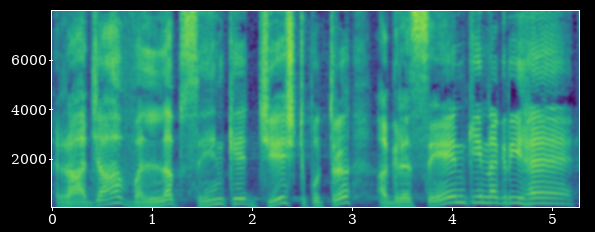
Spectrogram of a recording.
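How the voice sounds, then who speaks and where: A man's voice: high-pitched, animated, fairly bright tone, heavily acted. A man playing a teasing celestial sage in a mythological audio drama, with theatrical, sing-song delivery. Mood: serene, teasing. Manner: sing-song drawn-out chanting, theatrical, needling. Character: celestial wandering sage, teasing messenger of the gods. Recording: long hall reverb.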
